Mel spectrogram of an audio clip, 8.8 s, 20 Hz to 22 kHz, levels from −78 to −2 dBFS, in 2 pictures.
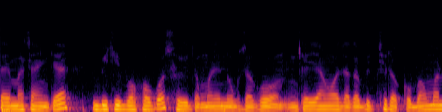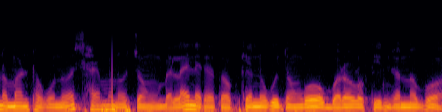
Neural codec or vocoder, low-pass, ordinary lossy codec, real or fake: none; 7.2 kHz; none; real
